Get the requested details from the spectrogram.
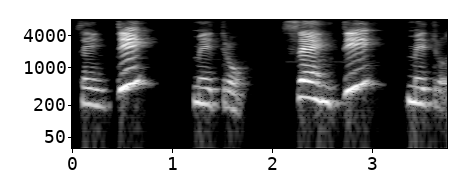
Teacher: ¿Dónde suena más fuerte, chicos? Claro, en la sílaba ti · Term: sílaba tónica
